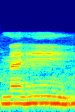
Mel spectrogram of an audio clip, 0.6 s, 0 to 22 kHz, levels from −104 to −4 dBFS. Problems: constant background noise, continuous background conversations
